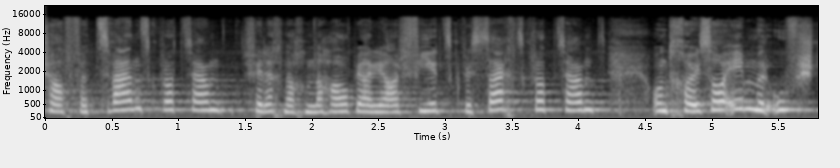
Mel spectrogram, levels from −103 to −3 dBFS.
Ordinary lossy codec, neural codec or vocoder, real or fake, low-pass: none; none; real; 14.4 kHz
